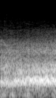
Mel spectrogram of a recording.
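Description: Football crowd at a Concacaf Nations League qualifier between El Salvador and Jamaica, a steady sustained roar of massed voices chanting oles from the stands, distant and continuous without pause.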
